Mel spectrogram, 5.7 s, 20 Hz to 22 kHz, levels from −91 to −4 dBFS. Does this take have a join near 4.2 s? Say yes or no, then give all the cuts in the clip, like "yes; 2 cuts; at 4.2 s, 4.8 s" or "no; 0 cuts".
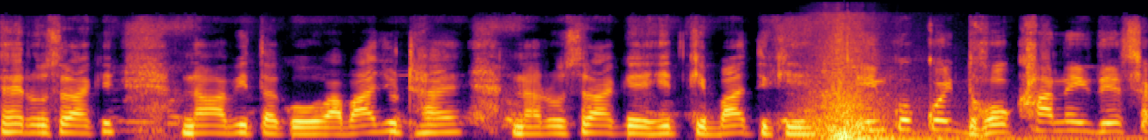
yes; 1 cut; at 4.2 s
